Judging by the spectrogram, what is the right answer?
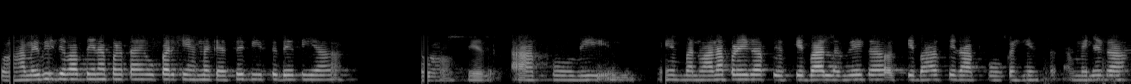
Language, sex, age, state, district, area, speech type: Hindi, female, 30-45, Uttar Pradesh, Sitapur, rural, conversation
